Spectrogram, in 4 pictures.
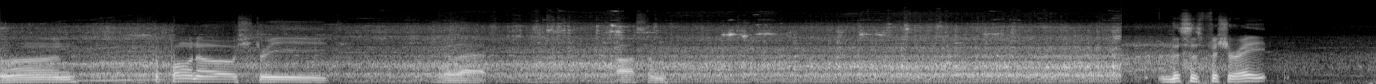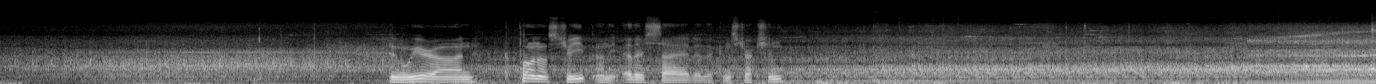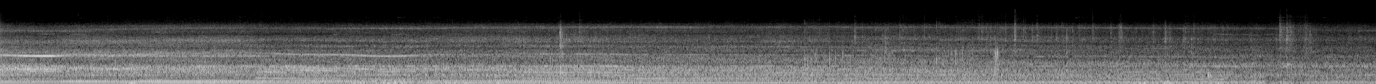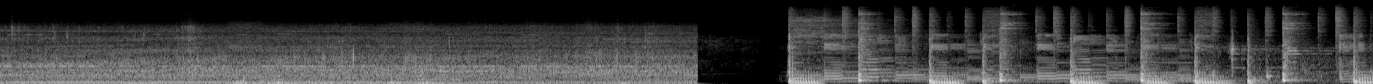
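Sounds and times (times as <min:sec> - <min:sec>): bulldozer diesel engine: 0:00.0 - 0:48.3, 0:52.0 - 0:53.6
steel tracks squealing: 0:00.0 - 0:48.3
rock crushing: 0:31.6 - 0:43.5.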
